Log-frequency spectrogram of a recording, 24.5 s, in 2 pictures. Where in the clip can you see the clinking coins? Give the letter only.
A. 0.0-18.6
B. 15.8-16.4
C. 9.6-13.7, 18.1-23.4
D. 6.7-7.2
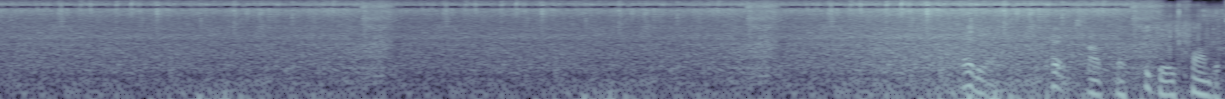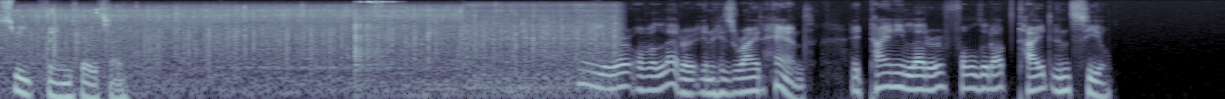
B.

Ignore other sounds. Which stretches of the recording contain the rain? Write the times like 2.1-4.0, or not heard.
0.0-18.6.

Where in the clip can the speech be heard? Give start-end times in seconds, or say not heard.
9.6-13.7, 18.1-23.4.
